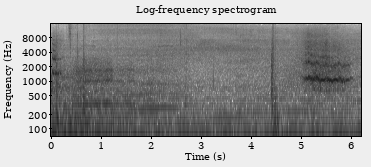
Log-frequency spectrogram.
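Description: A car's engine running low as it drives in, a sharp click about four and a half seconds in, then a tire squeal near the end as it brakes hard.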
